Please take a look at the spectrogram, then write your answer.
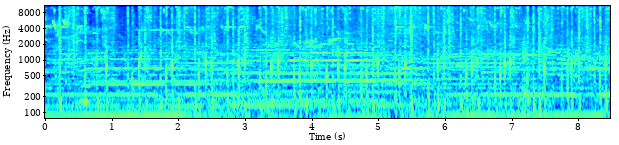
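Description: Hooves pound in a quick, rhythmic clip-clop as a horse gallops across the ground in The Witcher 3, close and continuous over a bed of sustained game music tones, with a brief whinny near the start.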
